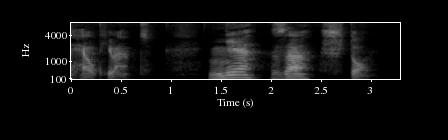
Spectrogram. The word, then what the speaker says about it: что: Whenever you see the letter ch followed by some sort of consonant, often, but not always, it actually sounds like a sh, okay? So it's что.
